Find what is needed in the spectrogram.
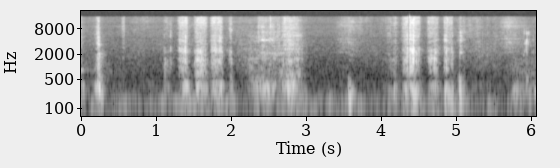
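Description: Faint, irregular scratching and rubbing strokes on a wooden blank, in several short runs, as the wood is handled and marked out.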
